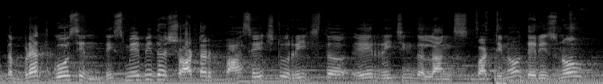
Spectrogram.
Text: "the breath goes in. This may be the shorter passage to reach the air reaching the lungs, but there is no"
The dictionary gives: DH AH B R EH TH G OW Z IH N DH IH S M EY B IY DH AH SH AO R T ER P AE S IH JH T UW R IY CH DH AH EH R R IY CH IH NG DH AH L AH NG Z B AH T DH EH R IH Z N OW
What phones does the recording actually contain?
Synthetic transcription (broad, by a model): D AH B R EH T G OW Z IH N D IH S M EY B IY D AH SH AO R T ER P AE S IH JH T UW R IY CH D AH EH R R IY CH IH NG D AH L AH NG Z B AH T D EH R IH Z N OW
